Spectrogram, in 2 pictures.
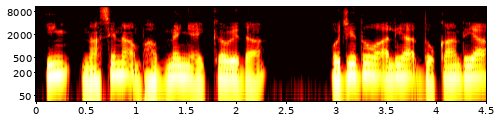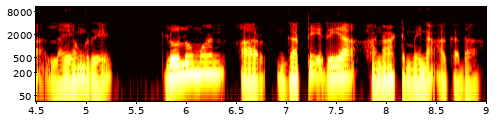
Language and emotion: Santali, sad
